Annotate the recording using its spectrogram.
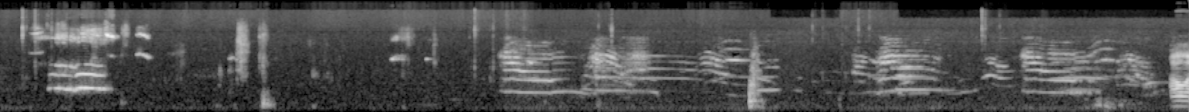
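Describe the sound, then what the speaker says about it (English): A cat meows repeatedly, with a few short cries followed by longer drawn-out meows spread across the stretch, close and clear, mixed with occasional bumps and brief quiet gaps. "find my cat."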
